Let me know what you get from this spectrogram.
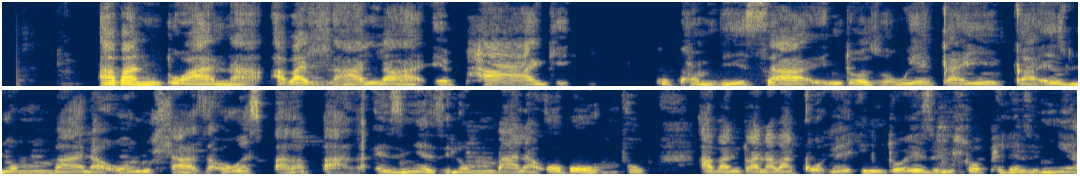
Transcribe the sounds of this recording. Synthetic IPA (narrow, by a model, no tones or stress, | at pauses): aβantʼwanaaβaɮalaɛpʰaɣi | ɣukʰombʱisaintʼɔzoɣujɛǃajiǃaezilom̩βalaʔoluɬaza̰ɔɣwesi̥b̥ʱaɣab̥ʱaɣa̰ʔeziɲɛzilom̩βalaʔɔβoːɱvuaβantʼwanaβaɡ͡ǃʱɔɣɛʔintʼɔezim̩ɬɔpʰɛlezimiɲaːa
